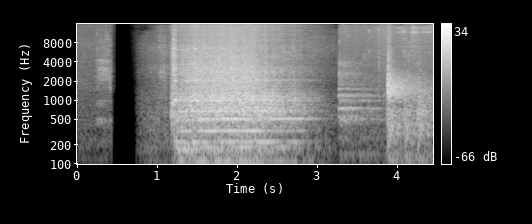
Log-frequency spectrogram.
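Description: A loud, engine-like noise with steady tones starts abruptly about a second in, holds, then fades away. A sharp knock comes just before the end.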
